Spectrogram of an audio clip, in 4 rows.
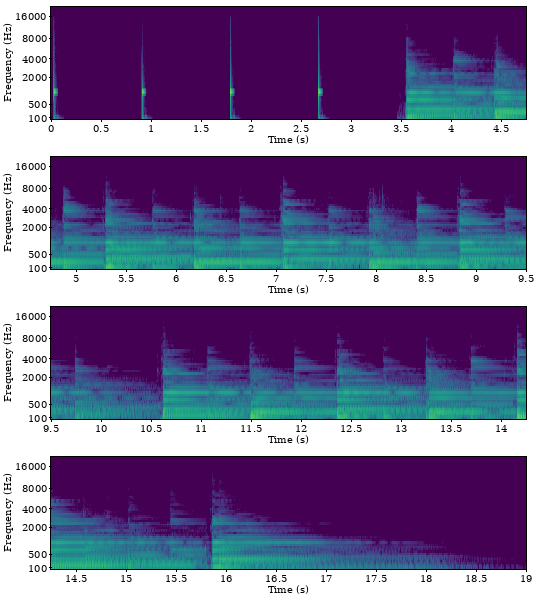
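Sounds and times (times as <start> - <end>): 
fast guitar playing: 3.6 - 17.4.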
